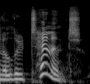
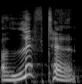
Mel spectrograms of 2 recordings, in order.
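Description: First: Lieutenant is said in a non-British pronunciation. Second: Lieutenant is said in the British pronunciation.

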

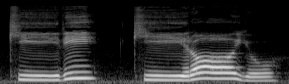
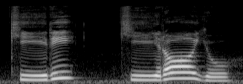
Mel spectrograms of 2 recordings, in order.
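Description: No difference in how they are said.

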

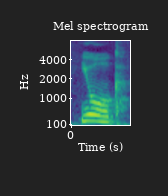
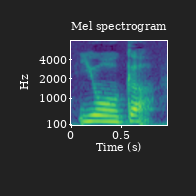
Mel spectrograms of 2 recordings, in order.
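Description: First: The word is said without its final vowel. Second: The word is said in full with its final vowel. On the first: This is the casual, everyday form of the word. "or casually pronounced yog" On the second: This is the careful, full form of the word. "The correct pronunciation, by the way, is yoga"

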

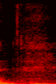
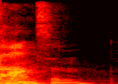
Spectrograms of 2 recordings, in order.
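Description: First: It is said with a reduced middle syllable. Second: It is said with a clearly pronounced 'con'.

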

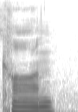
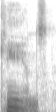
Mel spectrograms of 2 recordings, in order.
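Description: First: The word is said with a non-American pronunciation. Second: The word is said with an American pronunciation. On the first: This is the proper way to say the name. The speaker calls it right. "I never say this word right. It's, I guess it's Cannes" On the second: This is an uninformed way to say the name. The speaker calls it wrong. "I always said Cannes, but that's, I'm an American redneck"

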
